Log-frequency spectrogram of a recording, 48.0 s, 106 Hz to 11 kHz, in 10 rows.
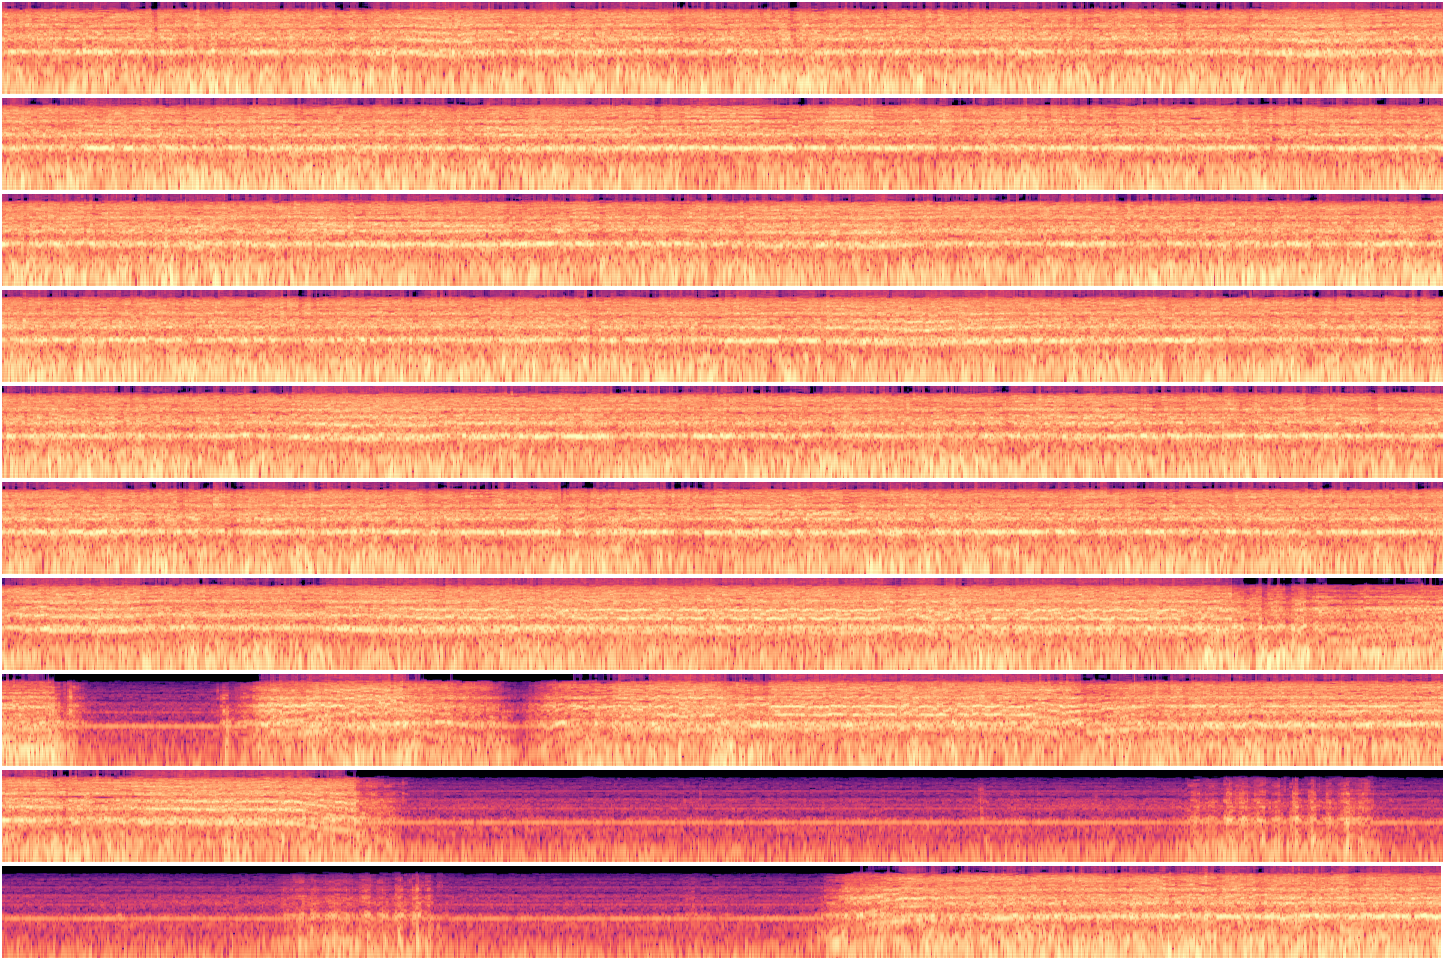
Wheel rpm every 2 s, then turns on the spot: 230, 230, 230, 220, 230, 230, 230, 230, 230, 230, 230, 230, 230, 230, 230, 210, 160, 80, 190, 180, 10, 10, 10, 160.
40-44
